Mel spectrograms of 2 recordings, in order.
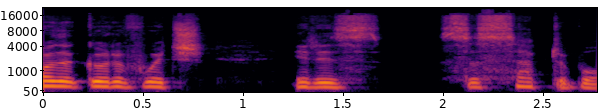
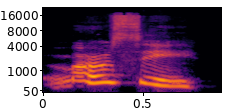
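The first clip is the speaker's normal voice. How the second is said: high, loud startled plea; frightened cry; 13 semitones higher, 8 dB louder than usual. A narrator's reading. Scrooge cries out in fear at the ghost. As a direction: gasp it out in fright.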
